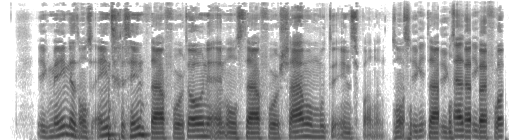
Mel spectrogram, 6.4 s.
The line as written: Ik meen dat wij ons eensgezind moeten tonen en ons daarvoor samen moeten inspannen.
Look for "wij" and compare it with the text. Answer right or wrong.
wrong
